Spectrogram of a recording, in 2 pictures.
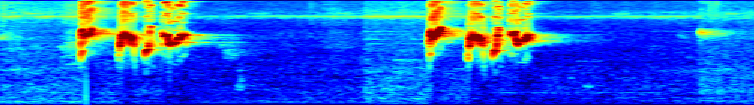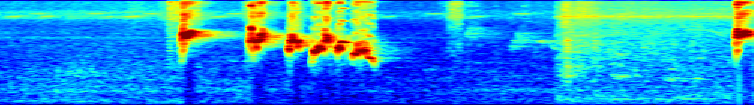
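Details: Red-whiskered bulbul song, played to make caged birds lively: bright, liquid phrases of four or five quick chirped notes in a bouncing pattern, four bursts spaced two to three seconds apart over a quiet background.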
